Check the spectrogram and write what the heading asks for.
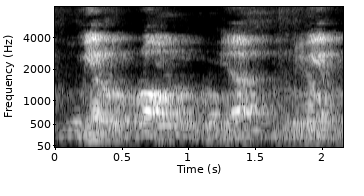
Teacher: Jadi di ro-nya itu ada sedikit getaran ya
